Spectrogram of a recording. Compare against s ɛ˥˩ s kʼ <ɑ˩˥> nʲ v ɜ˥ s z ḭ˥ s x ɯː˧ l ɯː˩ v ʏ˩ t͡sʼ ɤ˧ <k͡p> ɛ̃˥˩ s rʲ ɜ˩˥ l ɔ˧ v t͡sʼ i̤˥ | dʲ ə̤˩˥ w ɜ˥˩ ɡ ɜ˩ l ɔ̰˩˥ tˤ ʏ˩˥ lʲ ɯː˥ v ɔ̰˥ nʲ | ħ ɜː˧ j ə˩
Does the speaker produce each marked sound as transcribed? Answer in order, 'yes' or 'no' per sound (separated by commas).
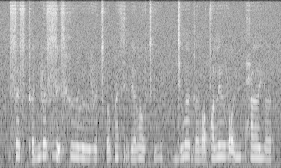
no, no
